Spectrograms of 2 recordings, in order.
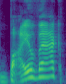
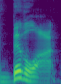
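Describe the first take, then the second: First: The word is said like 'bio-vac'. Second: The word is said like 'biv-oo-ack'. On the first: The speaker calls it wrong. "I always thought it was Biovac" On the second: The speaker calls it right. "but it's Bivouac"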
